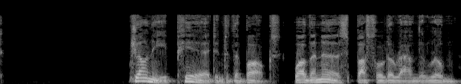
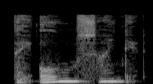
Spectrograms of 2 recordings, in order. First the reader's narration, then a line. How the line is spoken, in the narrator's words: he said quietly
